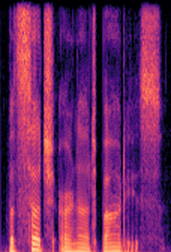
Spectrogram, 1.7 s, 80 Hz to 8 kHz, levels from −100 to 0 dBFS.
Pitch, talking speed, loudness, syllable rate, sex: 125 Hz, 175 wpm, -18 LUFS, 4.8 syllables/s, male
